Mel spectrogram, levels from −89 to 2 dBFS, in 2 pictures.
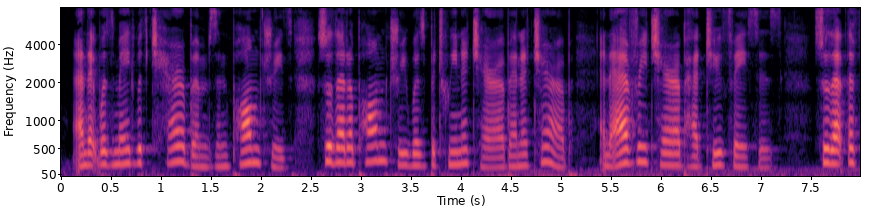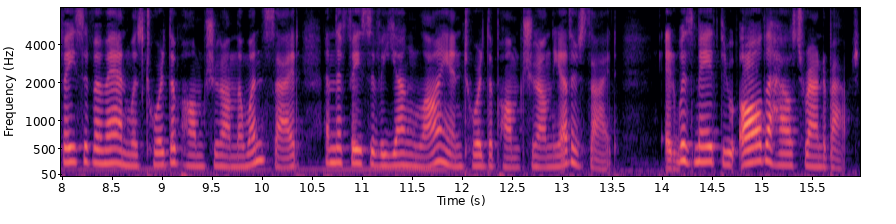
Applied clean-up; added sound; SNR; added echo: none; none; none; none.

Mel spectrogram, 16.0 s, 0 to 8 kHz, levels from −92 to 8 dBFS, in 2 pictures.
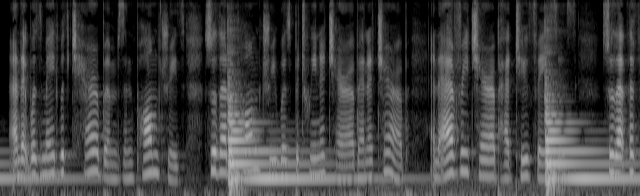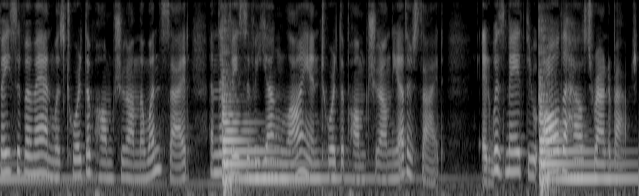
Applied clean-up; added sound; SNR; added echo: none; Bowed string instrument; -2 dB; none.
